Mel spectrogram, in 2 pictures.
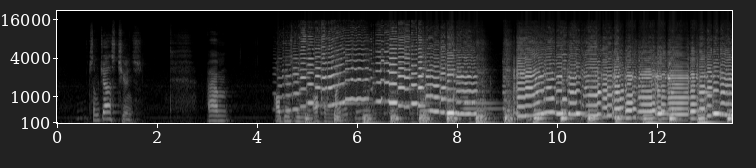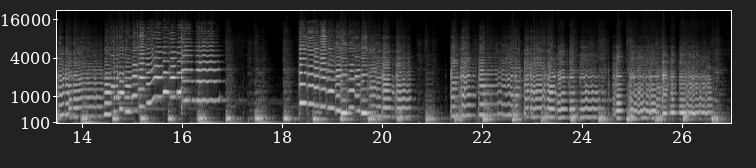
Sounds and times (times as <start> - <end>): Violin, fiddle: 4.3 - 17.6, 18.3 - 26.9.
